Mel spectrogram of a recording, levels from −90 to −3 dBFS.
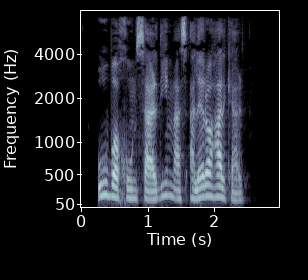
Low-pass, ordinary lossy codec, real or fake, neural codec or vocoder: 7.2 kHz; MP3, 48 kbps; real; none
